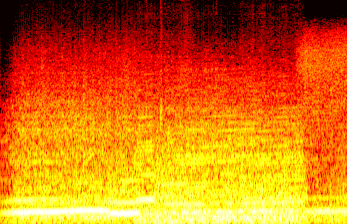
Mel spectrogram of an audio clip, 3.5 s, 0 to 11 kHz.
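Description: Audi R8, Nissan GT-R and McLaren 720S launching together at a drag race start, a loud, dense engine roar from inside one car with a rising pitch, then a shift and the roar continuing.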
